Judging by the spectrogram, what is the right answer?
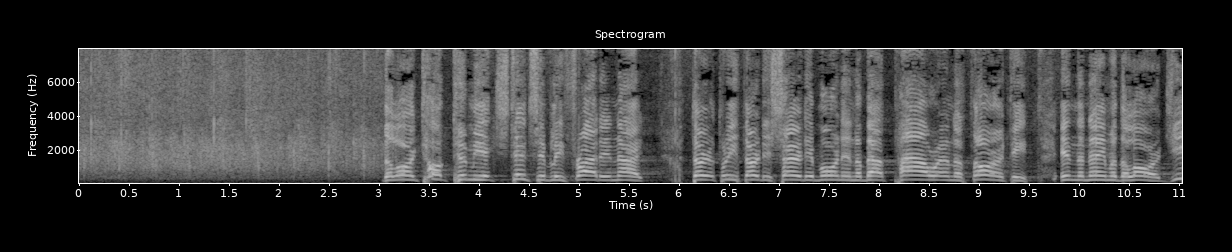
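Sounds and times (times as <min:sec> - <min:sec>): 
audience clapping hands: 0:00.0 - 0:03.1
speech: 0:03.0 - 0:11.0.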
